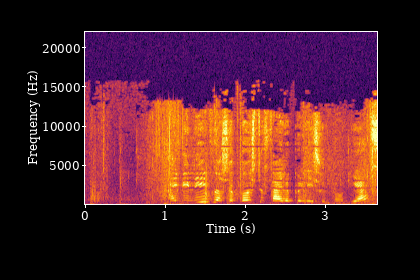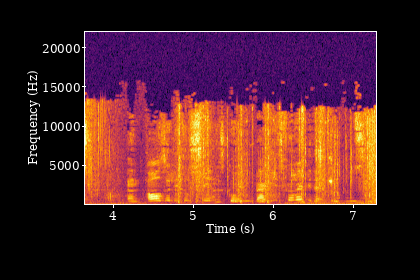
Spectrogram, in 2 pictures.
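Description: A young man talks calmly into a close microphone.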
